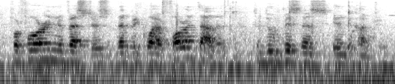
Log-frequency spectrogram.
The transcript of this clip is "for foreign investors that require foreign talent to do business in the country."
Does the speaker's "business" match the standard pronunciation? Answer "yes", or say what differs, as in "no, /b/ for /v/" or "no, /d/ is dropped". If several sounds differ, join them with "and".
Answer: yes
